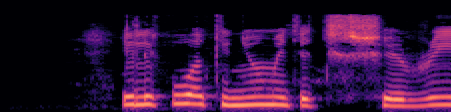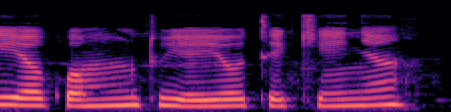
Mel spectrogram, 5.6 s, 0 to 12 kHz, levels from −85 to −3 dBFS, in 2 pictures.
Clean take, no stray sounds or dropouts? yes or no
yes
